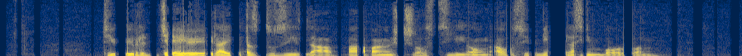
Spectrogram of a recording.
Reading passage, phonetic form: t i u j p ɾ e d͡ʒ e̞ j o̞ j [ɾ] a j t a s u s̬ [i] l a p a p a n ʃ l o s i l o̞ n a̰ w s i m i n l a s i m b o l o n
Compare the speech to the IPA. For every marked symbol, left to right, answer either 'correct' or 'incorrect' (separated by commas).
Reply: correct, correct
